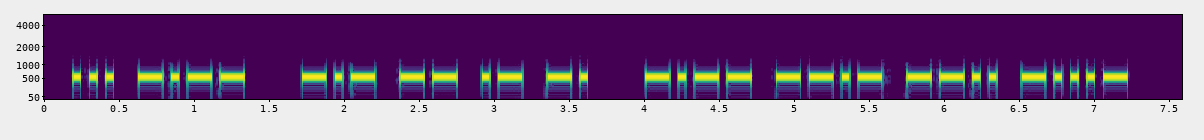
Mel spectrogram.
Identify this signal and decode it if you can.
Morse code, heard as a keyed tone, about 22 wpm, 550 Hz. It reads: SY KMAN YQZ<BT>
